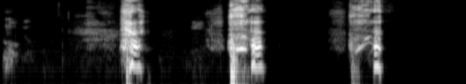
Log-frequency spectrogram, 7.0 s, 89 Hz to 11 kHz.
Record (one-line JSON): {"exhalation_length": "7.0 s", "exhalation_amplitude": 32767, "exhalation_signal_mean_std_ratio": 0.31, "survey_phase": "beta (2021-08-13 to 2022-03-07)", "age": "18-44", "gender": "Female", "wearing_mask": "No", "symptom_sore_throat": true, "symptom_onset": "12 days", "smoker_status": "Current smoker (e-cigarettes or vapes only)", "respiratory_condition_asthma": false, "respiratory_condition_other": false, "recruitment_source": "REACT", "submission_delay": "1 day", "covid_test_result": "Negative", "covid_test_method": "RT-qPCR", "influenza_a_test_result": "Negative", "influenza_b_test_result": "Negative"}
